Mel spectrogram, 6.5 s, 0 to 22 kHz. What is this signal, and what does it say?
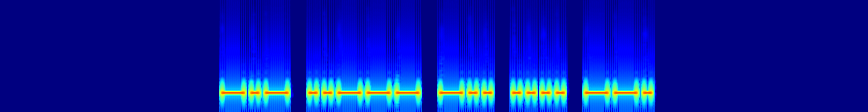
Morse code, heard as a keyed tone, about 21 wpm, 700 Hz. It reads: K2DHG
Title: USA Call Signs - 5 Characters - 22wpm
